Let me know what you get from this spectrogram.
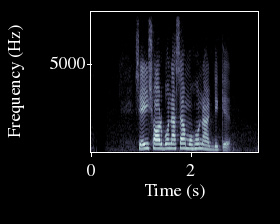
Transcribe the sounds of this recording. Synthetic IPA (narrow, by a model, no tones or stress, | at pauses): ʃejʃɔɾbonaʃamoɦonaɾɖikḛ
